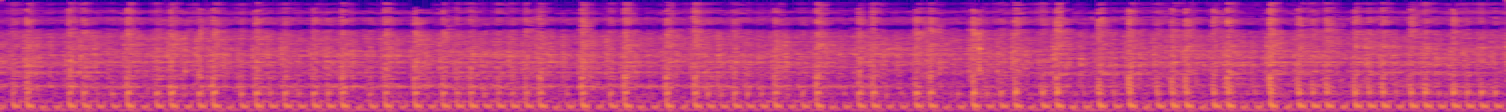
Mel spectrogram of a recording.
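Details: Single-cylinder engine after balancer bearing failure repair, with new flywheel/ignition plate and nut: crisp, even putt at about three beats a second, steady, no knocks or rattles; a healthy idle.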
